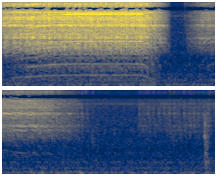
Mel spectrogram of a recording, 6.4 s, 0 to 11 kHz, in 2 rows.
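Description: Small electric motor and worm-gear drive of an HO scale 0-4-0 steam locomotive model running with a steady high whine, no longer rubbing now that the end of the motor shaft has been filed down; it cuts off suddenly a little over two seconds in.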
